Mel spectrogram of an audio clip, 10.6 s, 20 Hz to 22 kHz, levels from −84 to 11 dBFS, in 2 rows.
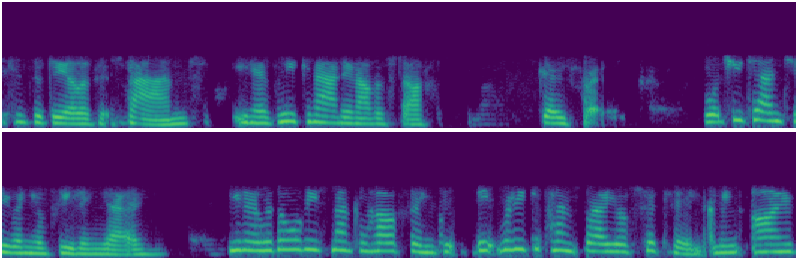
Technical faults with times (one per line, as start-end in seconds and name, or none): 0.00-10.59 tandem speech coding
1.37-1.55 background gated by the echo canceller
2.89-3.26 echo leak
2.94-3.12 background gated by the echo canceller
6.53-6.74 echo leak
10.03-10.17 background gated by the echo canceller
